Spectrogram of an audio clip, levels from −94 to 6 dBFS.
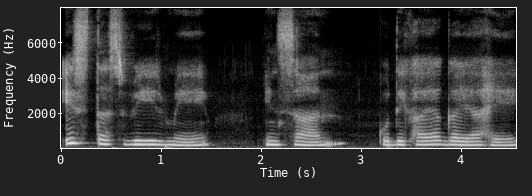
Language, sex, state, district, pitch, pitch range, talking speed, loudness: Hindi, female, Sikkim, Gangtok, 205 Hz, 190-215 Hz, 105 wpm, -18 LUFS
